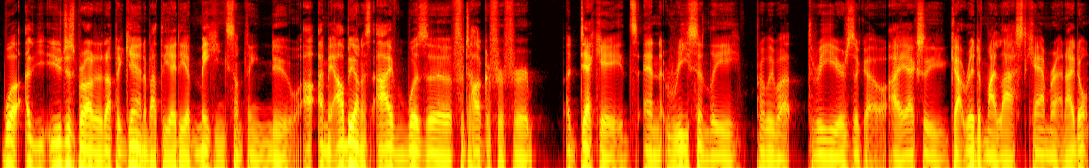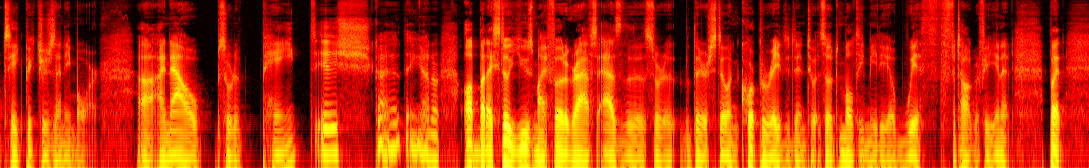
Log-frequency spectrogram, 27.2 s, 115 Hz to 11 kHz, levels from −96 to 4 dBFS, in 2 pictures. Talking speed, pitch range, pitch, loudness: 180 wpm, 75-95 Hz, 80 Hz, -24 LUFS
